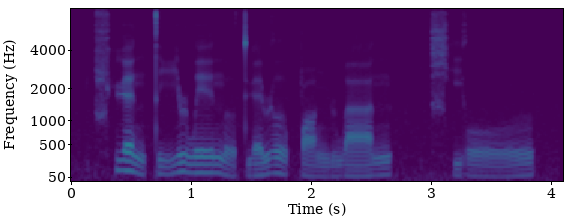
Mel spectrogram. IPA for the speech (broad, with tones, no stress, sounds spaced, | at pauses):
t͡ɕʰ ɥ ɛ˥˩ n t̪ i˧˥ ɻ w e˥ ɪ̯ n̪ ɤ˨˩ t̪ ɥ ɛ˦ ɻ ɤ˥˩ p ɑ˨˩ ŋ ɻ w a˧˥ n | t͡ɕʰ j o˨˩˦ ʊ̯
